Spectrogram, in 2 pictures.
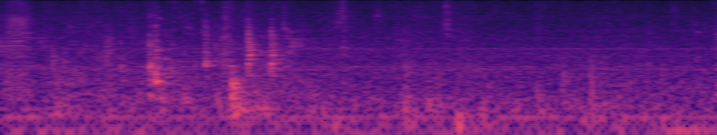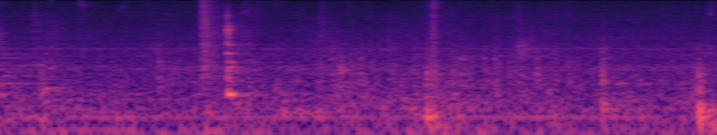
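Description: Hushed hall over a low steady hum, broken by scattered small clicks and knocks as a seated string orchestra and its audience settle before playing. The sharpest knock comes about seven seconds in.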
